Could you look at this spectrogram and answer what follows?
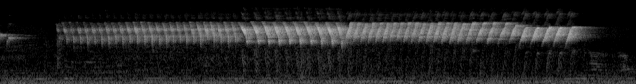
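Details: Breeding-condition canary singing as a lure to get other canaries to join in: a brief note, then one sustained high, rapidly pulsed rolling trill lasting about five seconds, growing stronger midway before stopping abruptly.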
